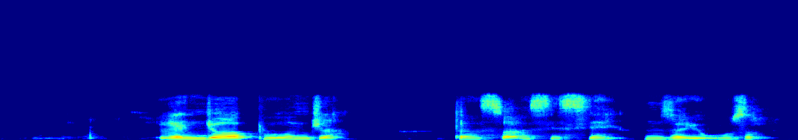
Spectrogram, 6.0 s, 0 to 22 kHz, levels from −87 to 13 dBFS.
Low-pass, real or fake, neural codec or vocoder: 7.2 kHz; fake; codec, 44.1 kHz, 2.6 kbps, SNAC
